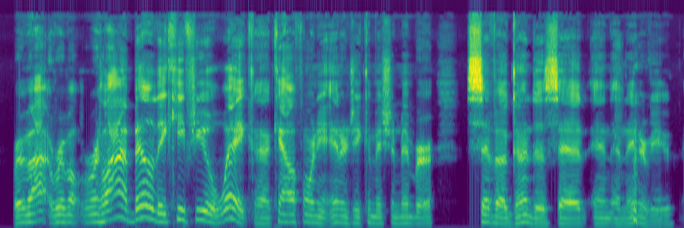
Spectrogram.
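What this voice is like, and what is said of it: Quote read in put-on accent. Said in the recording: “probably didn't speak with that kind of accent, but I felt it appropriate”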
